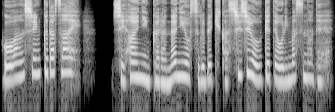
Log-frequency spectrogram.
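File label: start, Japanese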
